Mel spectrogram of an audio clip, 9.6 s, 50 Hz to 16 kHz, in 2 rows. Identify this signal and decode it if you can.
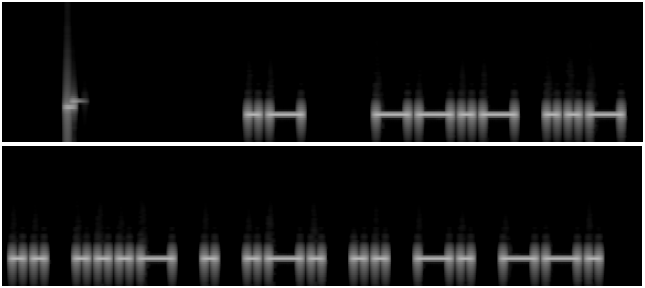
Morse code, heard as a keyed tone, about 15 wpm, 700 Hz. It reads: A QUIVERING
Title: Pangram Challenge v2 - 15wpm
